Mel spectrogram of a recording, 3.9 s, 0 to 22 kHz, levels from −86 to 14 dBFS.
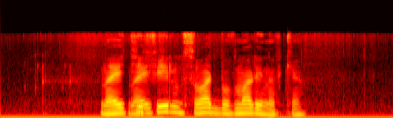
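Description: From the start to 1.64 s the speech has a doubled audio track: a flat copy, about 5 dB quieter, trails about a third of a second behind, then cuts off abruptly, likely from a second, slower capture path.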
